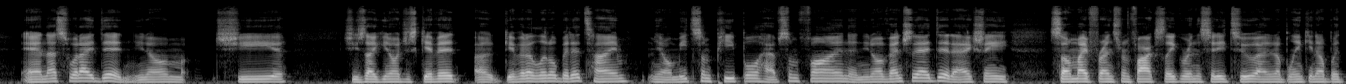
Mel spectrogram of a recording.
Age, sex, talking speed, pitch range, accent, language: 20-39, male, 245 wpm, 115-135 Hz, American, English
